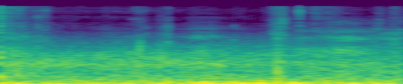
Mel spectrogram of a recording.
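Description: Low steady outdoor rumble with a few faint knocks.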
